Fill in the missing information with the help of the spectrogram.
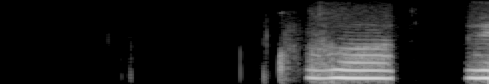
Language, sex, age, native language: Icelandic, female, 11, Icelandic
